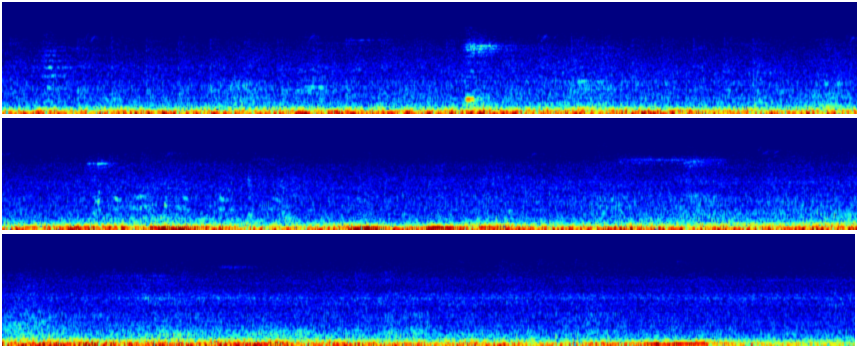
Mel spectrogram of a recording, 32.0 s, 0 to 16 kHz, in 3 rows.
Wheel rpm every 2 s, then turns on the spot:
0, 0, 0, 0, 0, 0, 0, 0, 0, 0, 0, 0, 0, 0, 0, 0.
none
